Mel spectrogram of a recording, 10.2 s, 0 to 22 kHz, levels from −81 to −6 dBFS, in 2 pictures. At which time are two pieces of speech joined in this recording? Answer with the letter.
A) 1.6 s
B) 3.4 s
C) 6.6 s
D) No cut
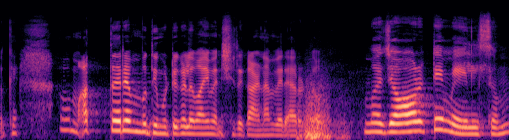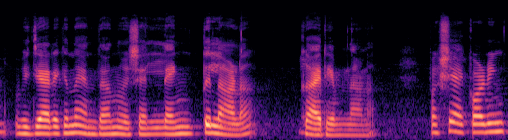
B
